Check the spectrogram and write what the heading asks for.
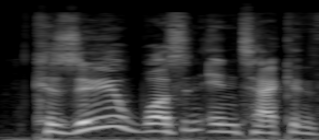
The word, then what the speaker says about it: Kazuya: say tomato tomato anyway you've been pronouncing it like it's kazoo and then with the ya at the end it is not kazoo there is no kazoo i like kazoos anyway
